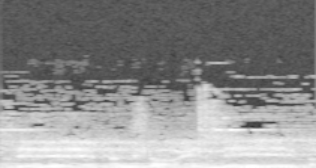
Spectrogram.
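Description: Background music of a sung Zoroastrian prayer chant, a voice holding long notes over a steady low drone.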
